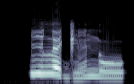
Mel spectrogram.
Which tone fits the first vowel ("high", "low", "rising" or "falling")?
high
